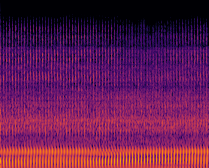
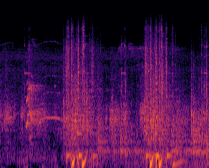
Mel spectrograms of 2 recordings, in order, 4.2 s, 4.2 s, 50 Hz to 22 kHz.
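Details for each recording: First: Farm pressure washer's small engine after repair; it would not start following heavy rain the night before. It now gives a steady, even putter with evenly spaced beats and no misses or knocks: running smooth and healthy. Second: Gasoline pressure washer engine on a piggery farm, pull-cord cranked about every 1.5 s, turns over but never fires: no-start after heavy overnight rain (owner suspects engine got cold); 30 minutes of tries failed, to be taken to a shop.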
